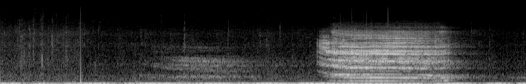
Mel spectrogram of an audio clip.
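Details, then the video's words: Noisy dominant red deer stag in the Massif de l'Aigoual, 2024, roaring in the rut while unsure of a nearby person he cannot smell. A softer moan is followed by a powerful, rich, grating bellow of about one and a half seconds. "Brame du Cerf"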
